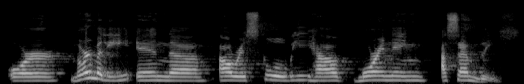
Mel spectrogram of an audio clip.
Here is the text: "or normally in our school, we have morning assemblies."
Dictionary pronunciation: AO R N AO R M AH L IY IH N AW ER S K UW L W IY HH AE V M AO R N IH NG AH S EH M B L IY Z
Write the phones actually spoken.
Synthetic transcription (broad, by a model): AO R N AO R M AH L IY IH N AW ER S K UW L W IY HH AE V M AO R N IH NG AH S EH M B L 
